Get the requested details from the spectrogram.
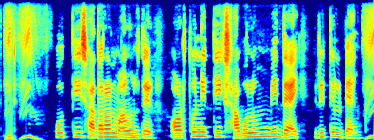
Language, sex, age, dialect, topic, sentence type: Bengali, female, 18-24, Northern/Varendri, banking, statement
